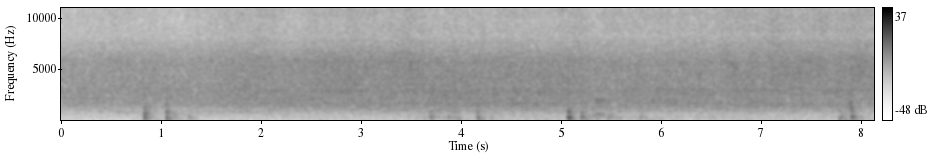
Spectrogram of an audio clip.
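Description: Shredded cabbage and carrots sizzling steadily in a hot stir-fry pan, with a few short scrapes and knocks of a wooden spatula against the pan as the vegetables are stirred.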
